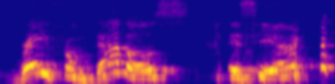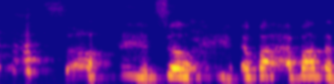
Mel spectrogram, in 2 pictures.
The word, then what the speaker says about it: Davos: Davos. So. We're getting there. Vala, can you do better? Think Boston. Think Boston. Davos? Davos, yeah. It's Davos.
